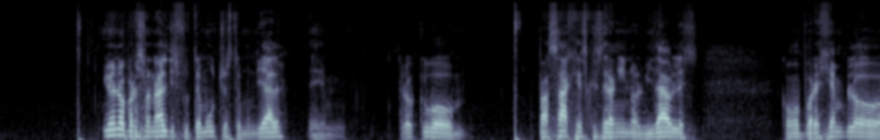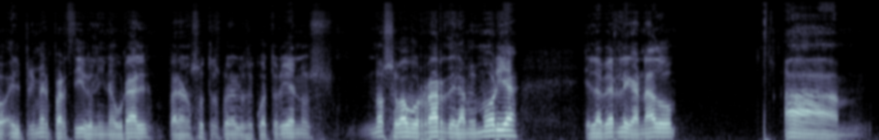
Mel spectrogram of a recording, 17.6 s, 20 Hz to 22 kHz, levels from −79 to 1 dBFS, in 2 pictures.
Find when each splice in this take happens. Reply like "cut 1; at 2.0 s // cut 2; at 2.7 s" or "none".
none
